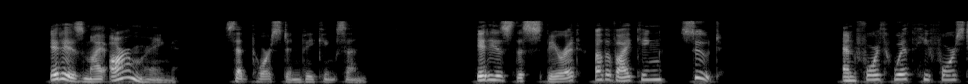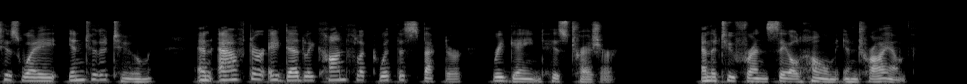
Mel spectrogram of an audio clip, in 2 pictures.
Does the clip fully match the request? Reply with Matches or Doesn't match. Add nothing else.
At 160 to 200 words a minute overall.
Doesn't match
